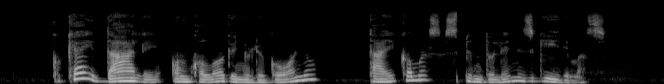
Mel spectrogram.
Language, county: Lithuanian, Kaunas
